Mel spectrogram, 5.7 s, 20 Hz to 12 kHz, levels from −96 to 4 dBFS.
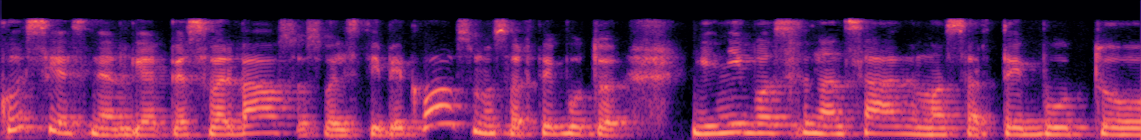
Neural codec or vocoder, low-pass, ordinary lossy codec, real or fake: none; 7.2 kHz; MP3, 64 kbps; real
